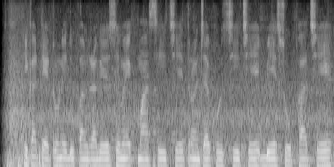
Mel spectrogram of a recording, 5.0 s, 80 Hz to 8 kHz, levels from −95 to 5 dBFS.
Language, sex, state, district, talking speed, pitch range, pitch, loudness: Gujarati, male, Gujarat, Gandhinagar, 205 wpm, 120-125 Hz, 120 Hz, -15 LUFS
